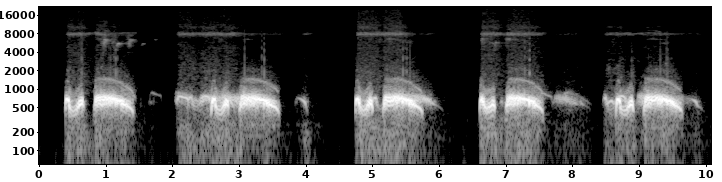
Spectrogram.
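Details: Spotted dove lure call for provoking rival doves to come down: regular phrases roughly every two seconds, a sharp stuttered double coo followed by a long rounded coo, over a faint constant high tone.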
